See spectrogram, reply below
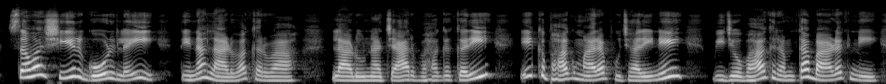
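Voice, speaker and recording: A woman narrates a devotional fasting tale in an even, recited manner. Her voice sits fairly high. She keeps a steady storytelling pace.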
